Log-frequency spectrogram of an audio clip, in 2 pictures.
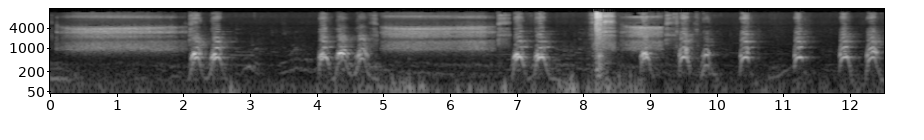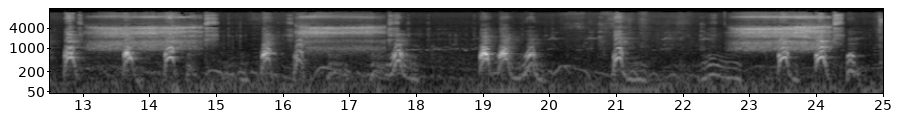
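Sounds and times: polecat yapping calls: 4.1 - 7.5, 8.1 - 9.9, 12.7 - 18.2, 20.8 - 24.7.

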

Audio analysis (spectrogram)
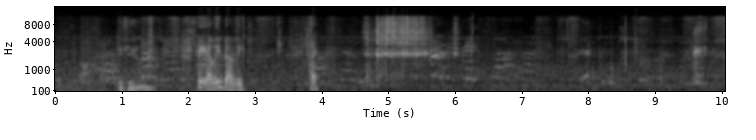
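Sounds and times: plastic toy rattling: 4.6 - 6.3.

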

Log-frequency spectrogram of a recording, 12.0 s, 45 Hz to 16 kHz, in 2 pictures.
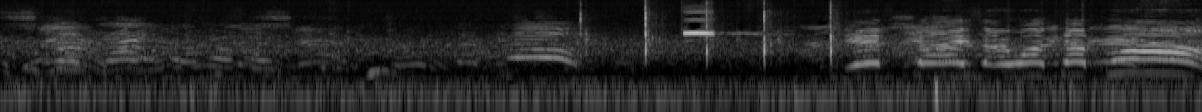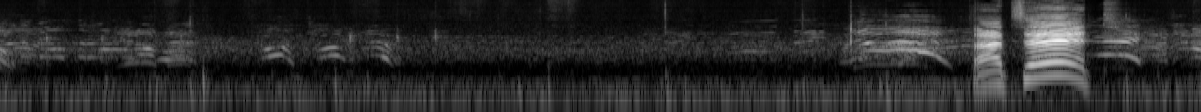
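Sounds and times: distant shouts: 9.4 - 12.0.

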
